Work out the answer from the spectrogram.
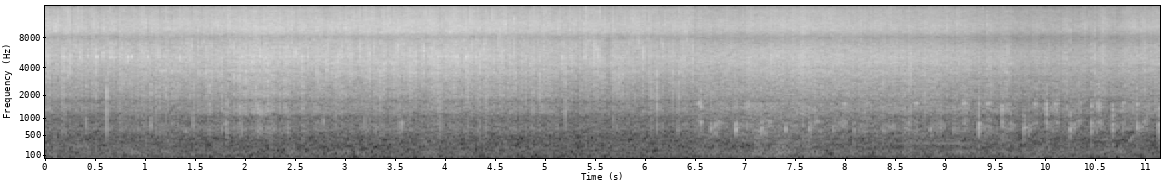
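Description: Chopped garlic, chilli, ginger and shallot frying in hot oil in a wok, a steady high sizzle. From about halfway, light clicks come through as the pieces are stirred with chopsticks.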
